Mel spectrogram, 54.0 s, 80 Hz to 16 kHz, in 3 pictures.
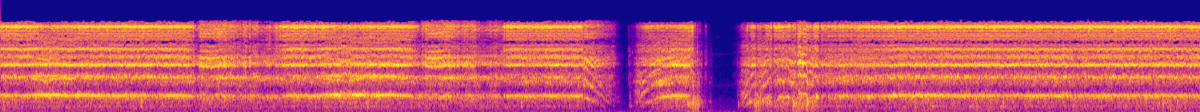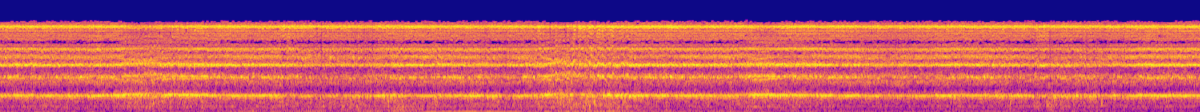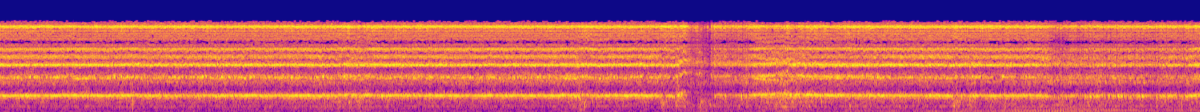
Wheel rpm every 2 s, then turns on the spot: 160, 160, 160, 160, 100, 80, 160, 160, 160, 160, 160, 160, 160, 160, 160, 160, 160, 160, 160, 160, 160, 160, 160, 170, 160, 160, 160.
none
